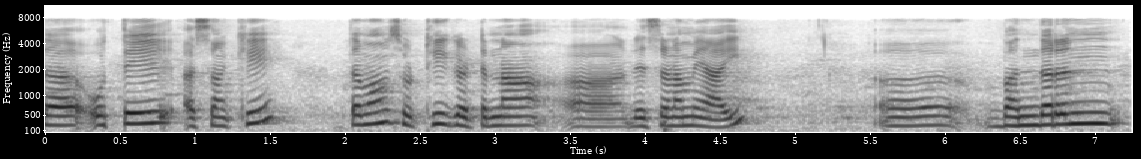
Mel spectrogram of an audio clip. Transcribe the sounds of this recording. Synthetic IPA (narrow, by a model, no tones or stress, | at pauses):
t̪ɐʊt̪eɐsãkʰeː | t̪ɐmaːmsʊʈʰiɡʱɐʈna | ɗɪsəɽ̃ə̆mẽaːiː | bɐ̃nd̪əɾənɪ̆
